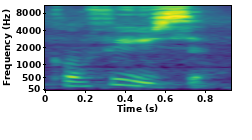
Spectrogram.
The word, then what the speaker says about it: confuse: You don't pronounce the S if you're a boy, describing yourself or someone who's a boy, confus. If you're a girl, then you do. You add the E, confuse. Je suis confuse.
